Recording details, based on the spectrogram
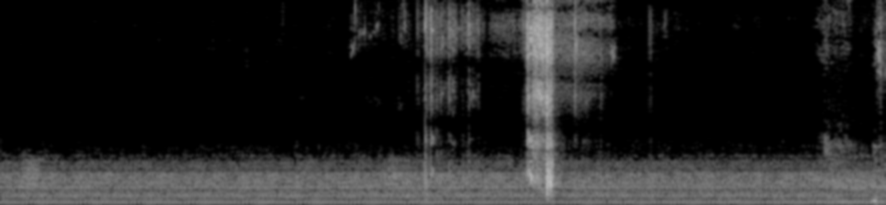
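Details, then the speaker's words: Endoscopic ear wax microsuction (E-suction) of a man's ear, occluded by wax and dead skin, leaving him barely able to hear; steady suction drone with a wet slurp as a large ribbon of dead skin is drawn out. "a large ribbon of dead skin that's just hanging out of the ear yeah I can feel I can feel it yes can wrap a present with that wow oh goodness me that's"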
